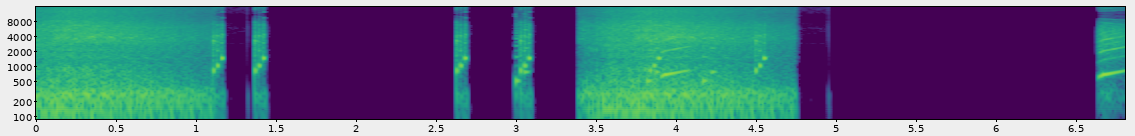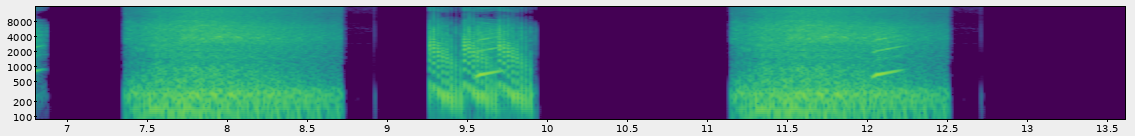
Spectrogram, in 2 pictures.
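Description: Game fireballs whoosh in bursts.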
